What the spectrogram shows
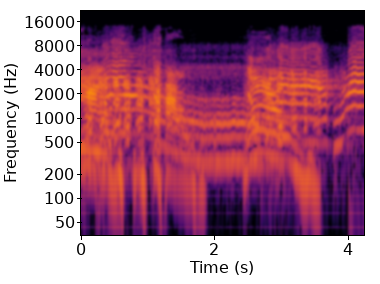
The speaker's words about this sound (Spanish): Estaban dos, este, dos gatos ya. Y ahí estaban. Miau, miau.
